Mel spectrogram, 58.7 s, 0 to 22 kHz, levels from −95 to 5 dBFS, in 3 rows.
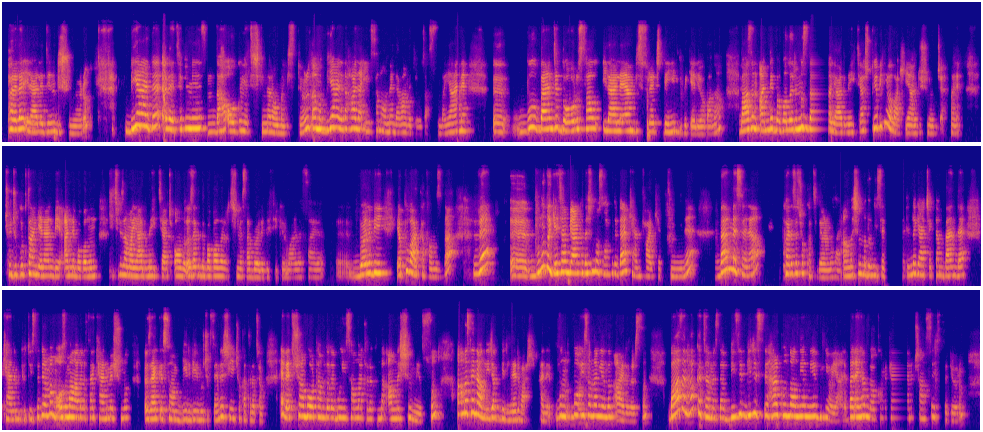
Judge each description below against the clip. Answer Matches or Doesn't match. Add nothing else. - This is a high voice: Matches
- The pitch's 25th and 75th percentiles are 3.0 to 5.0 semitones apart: Doesn't match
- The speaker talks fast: Matches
